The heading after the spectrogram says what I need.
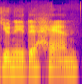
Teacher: So we link those words together with the help of a schwa sound. So article a actually transforms into a schwa sound, need, and we link it to the D sound of the word need in the end, right?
